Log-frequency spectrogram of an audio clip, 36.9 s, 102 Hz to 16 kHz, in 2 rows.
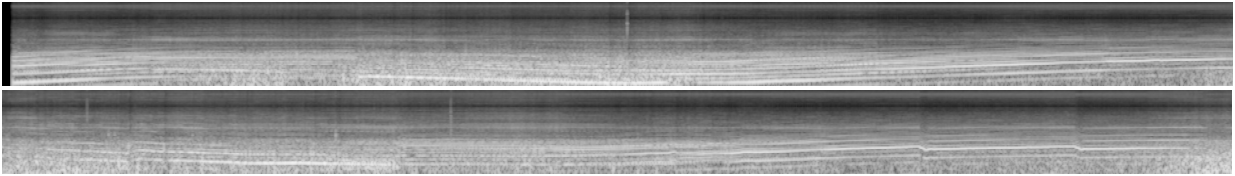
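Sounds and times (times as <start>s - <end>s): motorcycle engine revving: 0.2s - 36.9s
wind noise: 0.2s - 36.9s.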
